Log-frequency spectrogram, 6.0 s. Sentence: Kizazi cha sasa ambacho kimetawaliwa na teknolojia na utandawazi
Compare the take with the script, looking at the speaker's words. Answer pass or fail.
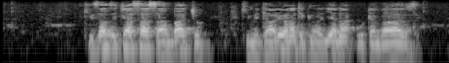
pass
